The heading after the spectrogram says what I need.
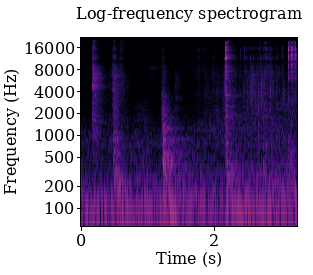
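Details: Bicycle rear derailleur upshift after adding cable tension at the barrel adjuster: a few crisp single clicks as the chain climbs cleanly on its own without pushing the lever, then light freewheel ticking; properly adjusted shifting.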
